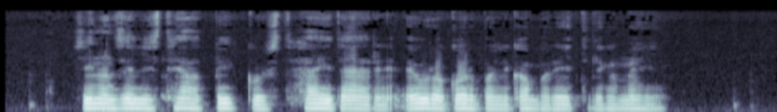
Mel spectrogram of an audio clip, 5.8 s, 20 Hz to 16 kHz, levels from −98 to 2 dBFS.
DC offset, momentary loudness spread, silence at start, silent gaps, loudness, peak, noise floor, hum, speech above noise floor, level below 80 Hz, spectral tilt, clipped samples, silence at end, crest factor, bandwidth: under 0.1%; 8 LU; 0.6 s; none; -15 LUFS; 0 dBFS; -52 dBFS; none; 39 dB; -44 dBFS; -8 dB/octave; under 0.1%; 0.85 s; 14 dB; 11.5 kHz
